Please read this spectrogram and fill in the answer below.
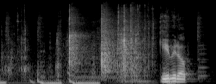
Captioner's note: prying pops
